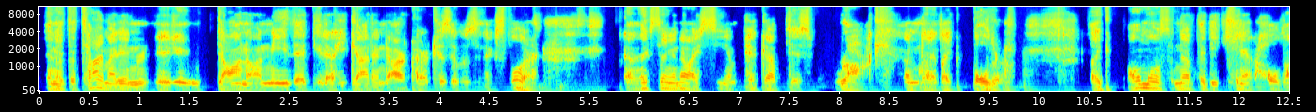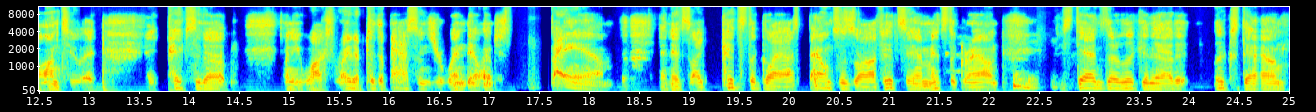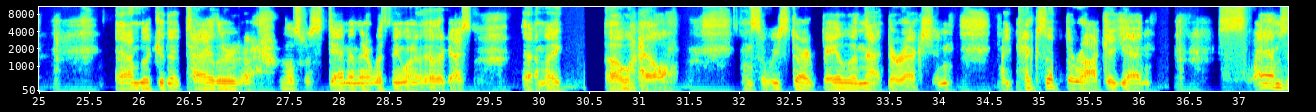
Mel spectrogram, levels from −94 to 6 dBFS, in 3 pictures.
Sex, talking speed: male, 200 wpm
